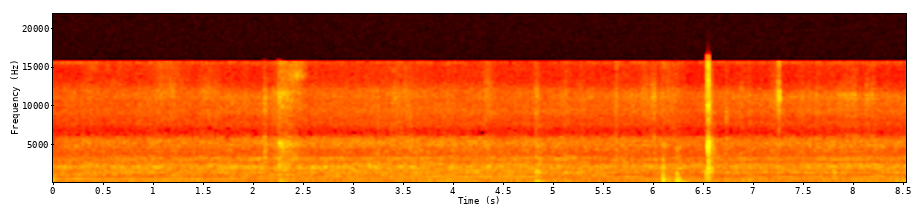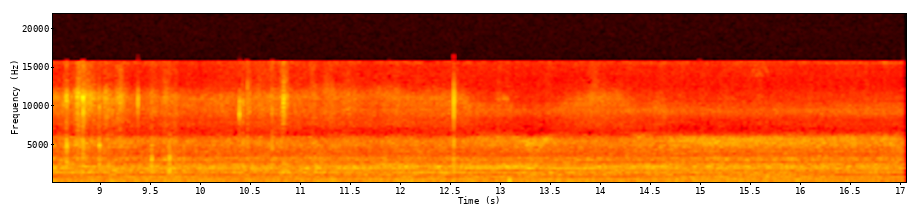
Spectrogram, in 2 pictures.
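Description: Equipment hums steadily in the background.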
